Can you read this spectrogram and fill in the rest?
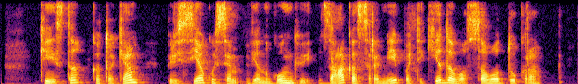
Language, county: Lithuanian, Telšiai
